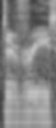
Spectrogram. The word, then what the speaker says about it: De Vries: Pronounced De Vries as Fries, but the S voiceless.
